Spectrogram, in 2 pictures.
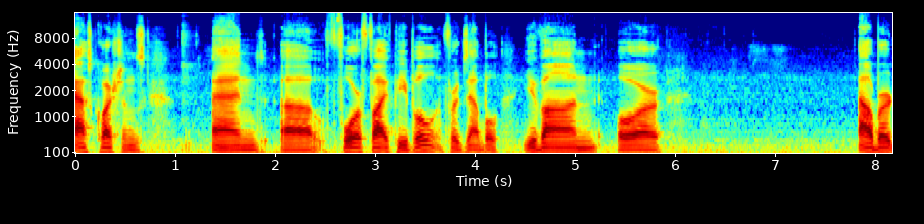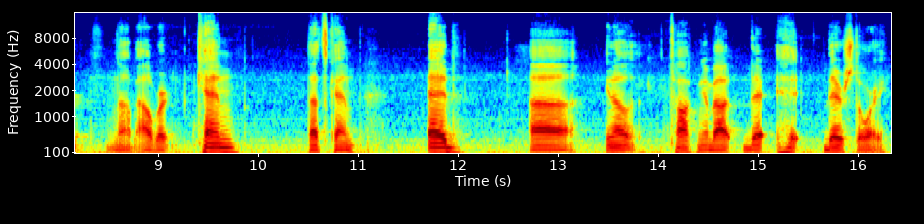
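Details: Adult man, a former paramedic, with Broca's aphasia from a stroke during heart surgery in 2007, about 10 years earlier; difficulty with names, numbers, reading and writing; had OT, PT and speech therapy; Broca's (expressive) aphasia.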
